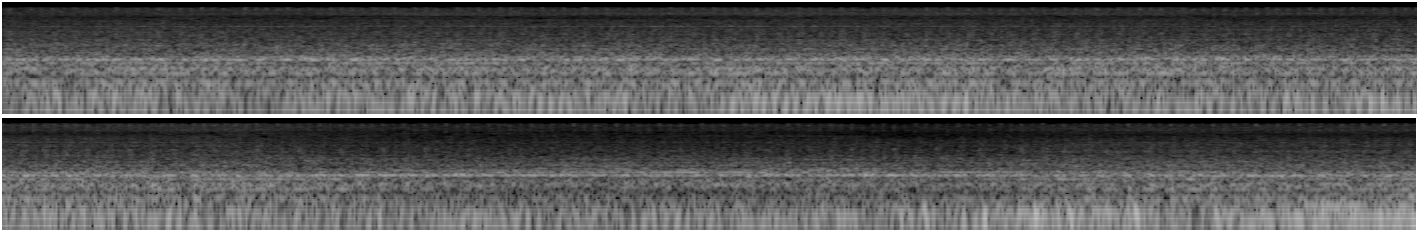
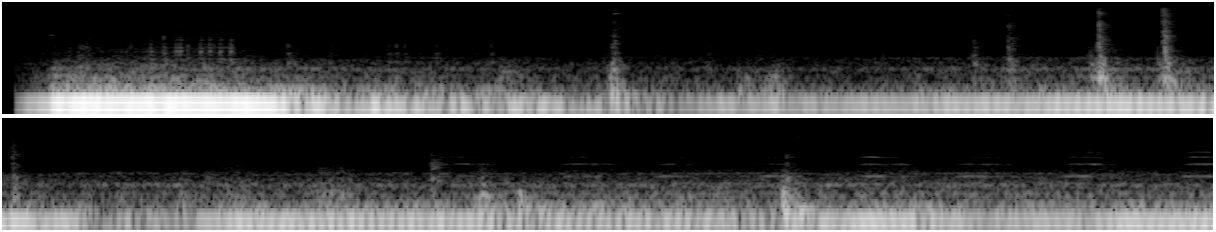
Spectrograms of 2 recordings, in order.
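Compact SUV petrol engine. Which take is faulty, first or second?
second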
